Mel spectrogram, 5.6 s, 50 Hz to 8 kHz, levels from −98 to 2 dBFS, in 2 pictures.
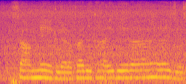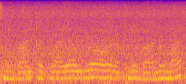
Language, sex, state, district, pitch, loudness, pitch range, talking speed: Hindi, female, Bihar, Jamui, 200 Hz, -14 LUFS, 190-210 Hz, 180 wpm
